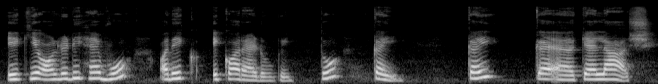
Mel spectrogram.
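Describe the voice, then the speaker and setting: A woman teacher explaining Hindi vowel signs to children, repeating example words slowly and patiently. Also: sits high, dark tone.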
